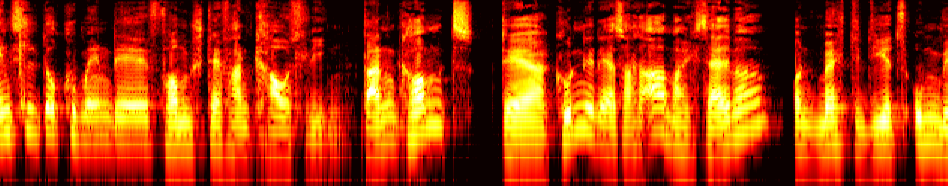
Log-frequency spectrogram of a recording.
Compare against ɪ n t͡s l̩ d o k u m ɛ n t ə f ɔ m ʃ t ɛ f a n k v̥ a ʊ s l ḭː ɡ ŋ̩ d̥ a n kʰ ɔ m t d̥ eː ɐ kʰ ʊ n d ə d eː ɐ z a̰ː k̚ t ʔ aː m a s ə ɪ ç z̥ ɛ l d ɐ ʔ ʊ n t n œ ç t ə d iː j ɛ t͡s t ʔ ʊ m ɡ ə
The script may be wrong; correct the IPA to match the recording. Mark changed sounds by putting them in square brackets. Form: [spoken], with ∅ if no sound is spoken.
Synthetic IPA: ɪ n t͡s l̩ d o k u m ɛ n t ə f ɔ m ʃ t ɛ f a n k [ʁ̥] a ʊ s l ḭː ɡ ŋ̩ d̥ a n kʰ ɔ m t d̥ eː ɐ kʰ ʊ n d ə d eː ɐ z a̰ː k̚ t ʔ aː m a [χ] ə ɪ ç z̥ ɛ l [b] ɐ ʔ ʊ n t [m] œ ç t ə d iː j ɛ t͡s t ʔ ʊ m [b] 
